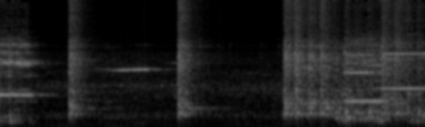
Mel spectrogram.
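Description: A loud live rock band cuts out. In the gap come two sharp drum hits about a second apart, then the full band with drum kit and electric guitar comes crashing back in near three seconds in.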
